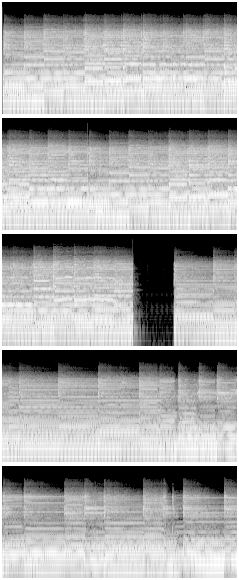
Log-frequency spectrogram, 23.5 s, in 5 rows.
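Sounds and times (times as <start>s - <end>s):
guitars: 0.0s - 12.0s, 12.8s - 23.4s.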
